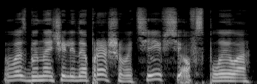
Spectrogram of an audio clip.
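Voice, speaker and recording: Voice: medium pitch, normal speed, a bit bright, no room sound, close to an everyday voice. A reader voicing a stern former colonel who interrogates a suspect relentlessly in an audiobook. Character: stern commanding male investigator, a former colonel. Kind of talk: audiobook character reading.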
